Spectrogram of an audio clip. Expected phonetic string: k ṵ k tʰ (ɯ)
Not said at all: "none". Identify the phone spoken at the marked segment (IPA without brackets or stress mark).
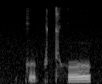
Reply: u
